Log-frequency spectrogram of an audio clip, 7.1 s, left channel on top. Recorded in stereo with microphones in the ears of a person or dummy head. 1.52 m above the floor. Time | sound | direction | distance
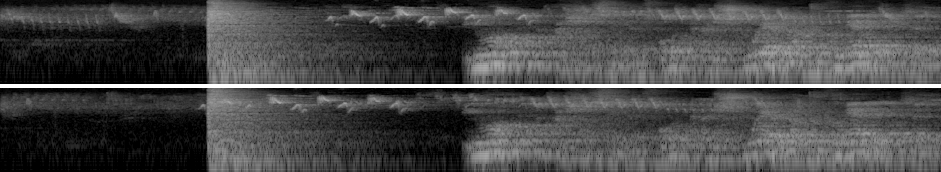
1.6 | tapping | 5° left (ahead or behind) | 3.5 m
3.5 | a man speaking | 15° right (ahead or behind) | 3.5 m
